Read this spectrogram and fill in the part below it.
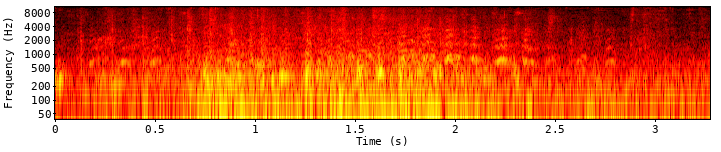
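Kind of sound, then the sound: bird, pigeons cooing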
